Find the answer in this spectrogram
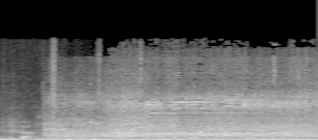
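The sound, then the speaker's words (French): San Antonio Spurs basketball fans cheer at an open practice in San Antonio. After a brief quieter moment, a loud crowd roar bursts in and holds steady, full of shouts and whoops. “Vous l'entendez, les supporters des Spurs sont déjà bien chauds. Mais ça, c'était juste l'ambiance pour un match d'entraînement ouvert au public.”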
